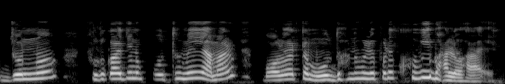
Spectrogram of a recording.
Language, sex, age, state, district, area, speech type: Bengali, female, 45-60, West Bengal, Alipurduar, rural, spontaneous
